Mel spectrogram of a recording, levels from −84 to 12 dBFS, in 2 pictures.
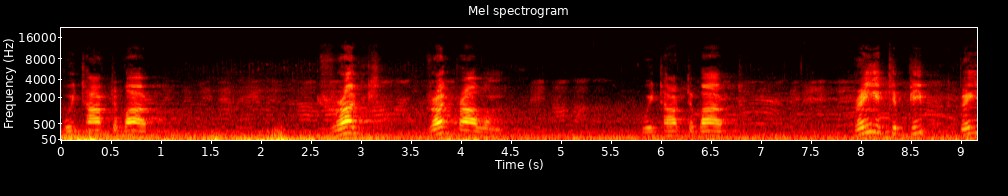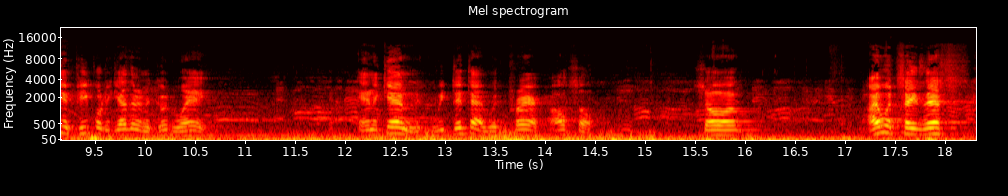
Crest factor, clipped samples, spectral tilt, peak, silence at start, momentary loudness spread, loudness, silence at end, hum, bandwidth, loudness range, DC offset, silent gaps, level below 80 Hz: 22 dB; under 0.1%; -5.5 dB/octave; -2 dBFS; 0 s; 21 LU; -24 LUFS; 0 s; none; 11.5 kHz; 7 LU; under 0.1%; none; -32 dBFS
